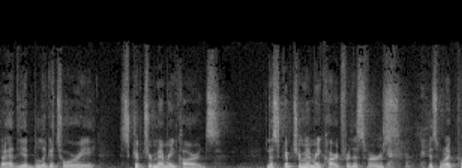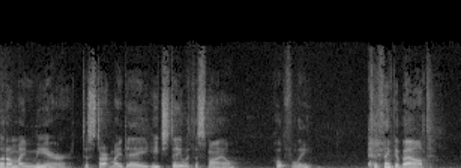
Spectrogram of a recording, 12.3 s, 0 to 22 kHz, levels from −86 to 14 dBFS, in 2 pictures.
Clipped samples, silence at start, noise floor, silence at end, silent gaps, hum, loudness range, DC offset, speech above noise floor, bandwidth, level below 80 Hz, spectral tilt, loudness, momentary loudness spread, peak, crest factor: under 0.1%; 0 s; -52 dBFS; 0.35 s; none; none; 4 LU; under 0.1%; 31 dB; 16.5 kHz; -58 dBFS; -4.5 dB/octave; -21 LUFS; 11 LU; -2 dBFS; 20 dB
